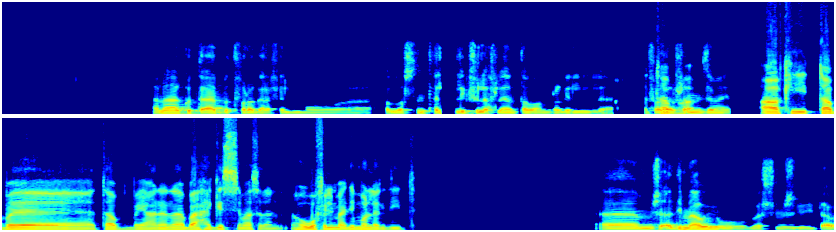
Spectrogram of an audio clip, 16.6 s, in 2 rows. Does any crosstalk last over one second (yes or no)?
no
